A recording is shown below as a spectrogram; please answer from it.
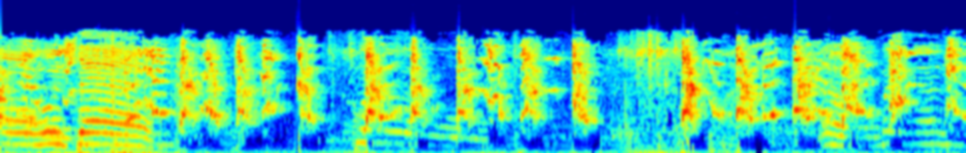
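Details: An overjoyed dog welcoming its owner lets out long, falling, whistling whines at the start, then a rapid string of high yips and squeaky whimpers, while people talk in the background.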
